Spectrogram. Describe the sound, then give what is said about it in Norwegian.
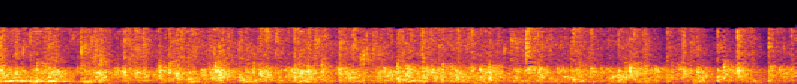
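An audience at a Sunday meeting applauds a man who led the meeting for the first time. A dense, even wash of many hands claps steadily for several seconds at a constant loudness, with no voices rising above it. “Jeg synes han har vært en klapp, ja.”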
